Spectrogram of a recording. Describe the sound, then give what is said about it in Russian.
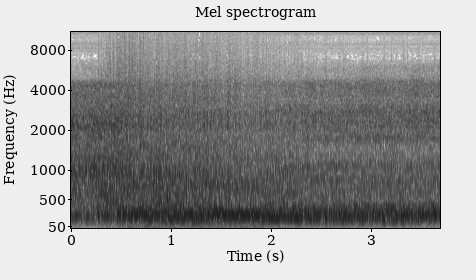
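A passenger airplane arriving from Riga roars loudly and steadily at an airport, a dense continuous rumble with a broad hiss on top and no voices. “А вот и долгожданный самолет из Риги.”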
